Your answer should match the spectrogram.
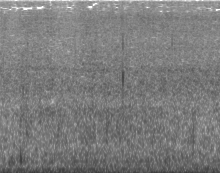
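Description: Wind buffeting the microphone, a steady low rumble, over the wash of shallow bay water.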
